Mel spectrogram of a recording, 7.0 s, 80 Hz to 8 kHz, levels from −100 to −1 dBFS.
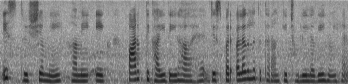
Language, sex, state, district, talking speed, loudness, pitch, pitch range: Hindi, male, Punjab, Fazilka, 170 wpm, -19 LUFS, 210 Hz, 200-230 Hz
